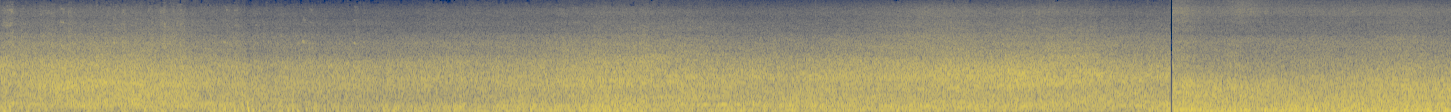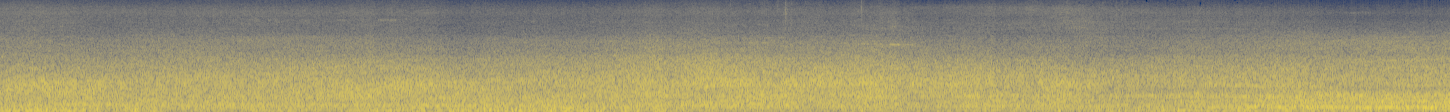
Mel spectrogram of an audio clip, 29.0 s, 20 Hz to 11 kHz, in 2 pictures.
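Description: Jet engine noise from Boeing 737 airliners: first a Southwest 737 lifting off at takeoff power, then, after a cut, a United Boeing 737-800's CFM56 turbofans running as it rolls on the runway. The low rumble builds near the end.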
